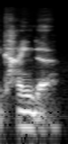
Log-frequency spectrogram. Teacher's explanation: what will most commonly overall happen with of is we'll drop that V completely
